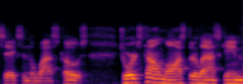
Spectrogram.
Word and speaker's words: Georgetown: I say Georgia Town. It's Georgetown.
